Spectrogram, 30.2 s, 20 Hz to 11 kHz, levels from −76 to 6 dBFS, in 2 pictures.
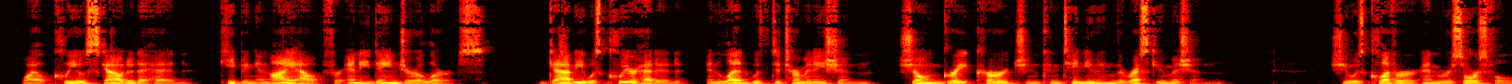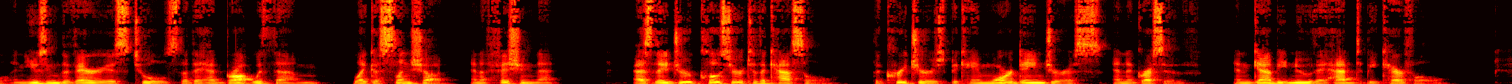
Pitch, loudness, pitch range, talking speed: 115 Hz, -22 LUFS, 100-130 Hz, 145 wpm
